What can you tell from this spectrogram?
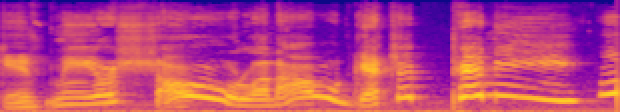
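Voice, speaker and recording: A put-on character voice, high in pitch, moves at a fairly slow pace. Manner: menacing, creepy.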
